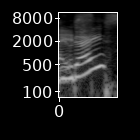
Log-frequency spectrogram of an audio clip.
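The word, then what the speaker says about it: Giudice: Judice. I was about to say Gi J cuz when they tried to be full Italian that one time, but that's not how they actually pronounce her last name.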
